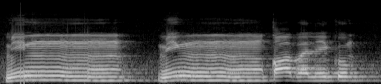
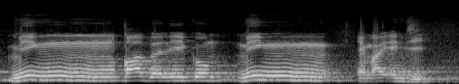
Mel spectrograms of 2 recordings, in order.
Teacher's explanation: Apabila kena nun mati, dia bertemu dengan qaf, dan qaf adalah huruf ikhfa, maka bacaan dia adalah nun tu kena disembunyikan dalam qaf.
